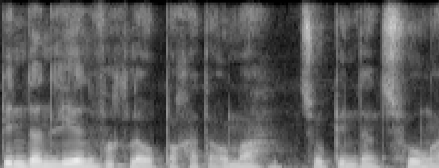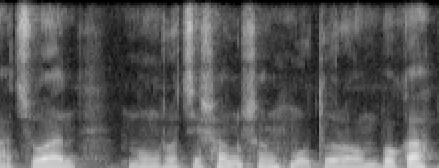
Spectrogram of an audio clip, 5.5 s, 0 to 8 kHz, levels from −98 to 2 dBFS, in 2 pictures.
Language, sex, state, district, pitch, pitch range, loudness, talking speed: Mizo, male, Mizoram, Aizawl, 115 Hz, 105-135 Hz, -19 LUFS, 230 wpm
